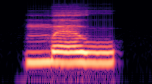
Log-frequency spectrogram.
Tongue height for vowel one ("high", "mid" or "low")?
mid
